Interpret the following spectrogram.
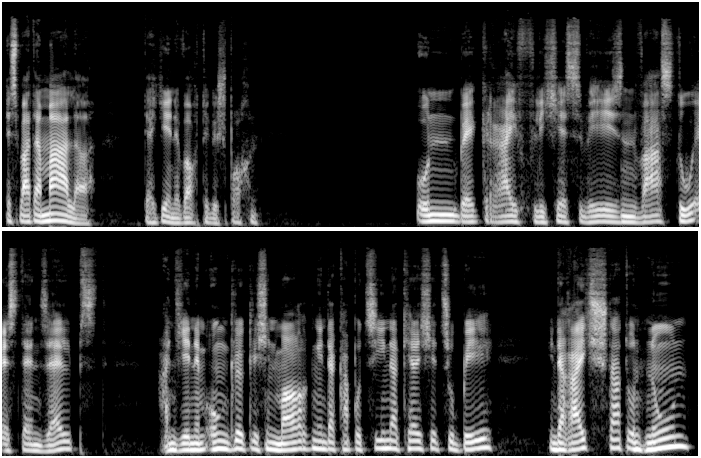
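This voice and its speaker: A man reading a classic novel aloud as an audiobook, in a slow, hushed, brooding dramatic manner. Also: fairly low pitch, no room sound, studio quality. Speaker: audiobook narrator.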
